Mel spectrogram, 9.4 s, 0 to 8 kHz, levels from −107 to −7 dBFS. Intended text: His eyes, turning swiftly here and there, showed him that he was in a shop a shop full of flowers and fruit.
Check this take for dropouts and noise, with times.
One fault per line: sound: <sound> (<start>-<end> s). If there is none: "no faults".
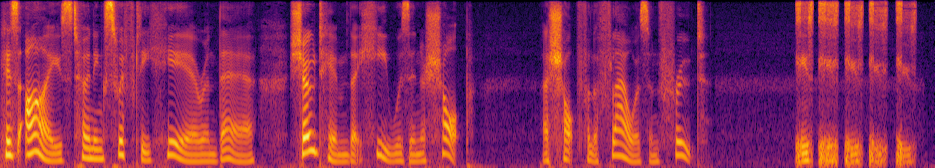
sound: laugh (8.0-9.2 s)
